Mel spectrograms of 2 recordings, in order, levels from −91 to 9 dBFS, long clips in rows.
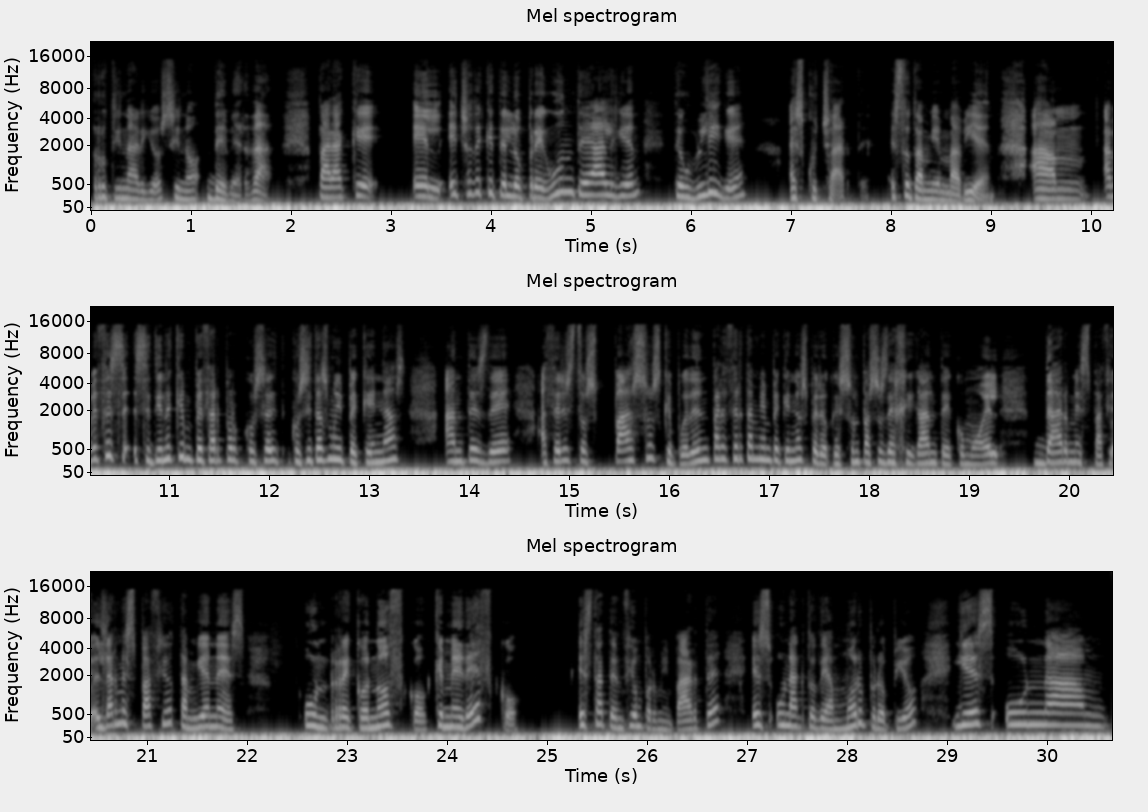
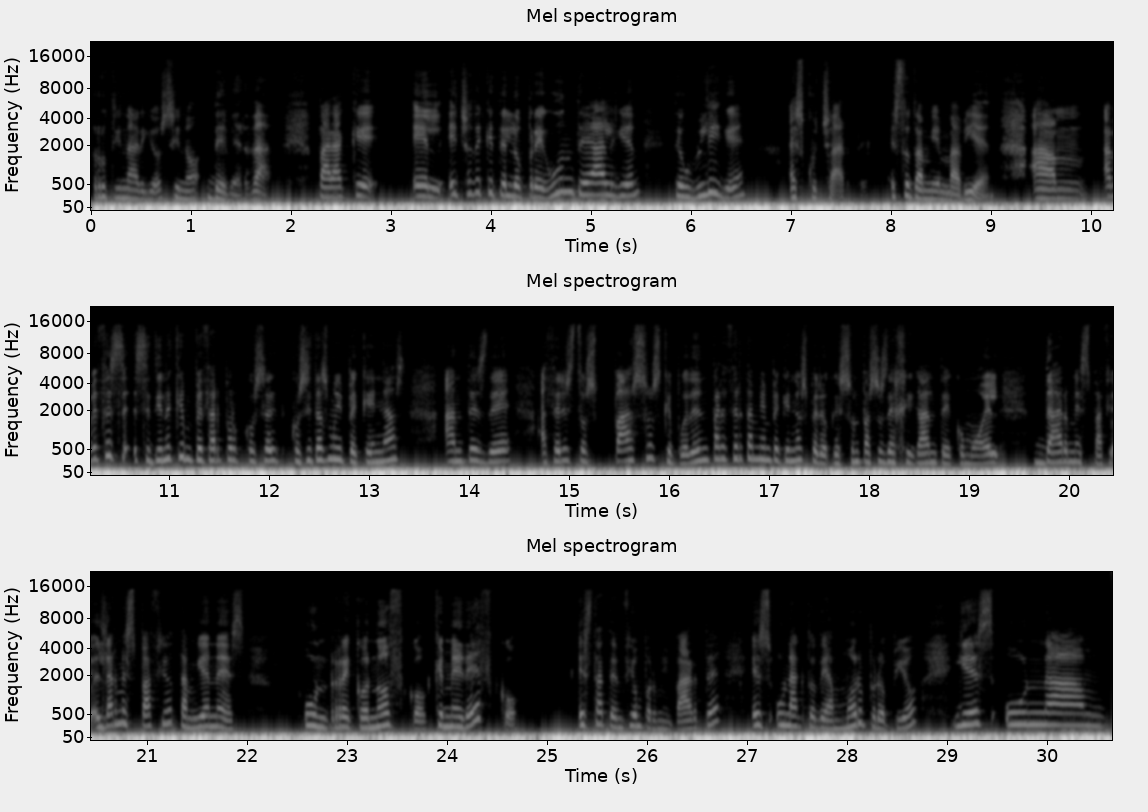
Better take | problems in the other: first | low rumble; loud; throughout; 7 dB below the speech; faint in the first

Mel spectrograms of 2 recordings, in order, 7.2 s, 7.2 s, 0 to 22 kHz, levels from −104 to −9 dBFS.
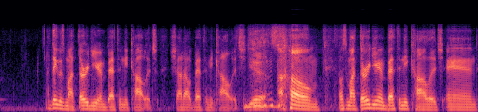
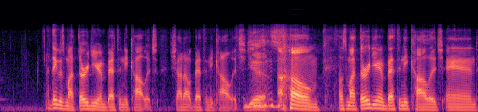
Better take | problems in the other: second | garbled, watery; badly; nothing above 7.5 kHz; slightly in the second

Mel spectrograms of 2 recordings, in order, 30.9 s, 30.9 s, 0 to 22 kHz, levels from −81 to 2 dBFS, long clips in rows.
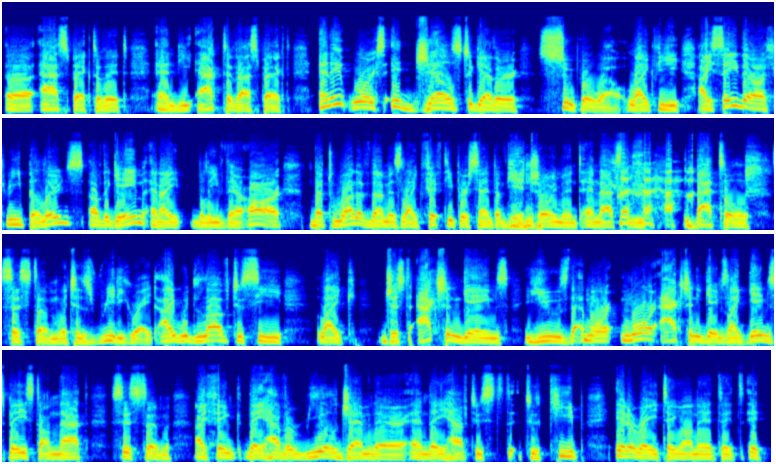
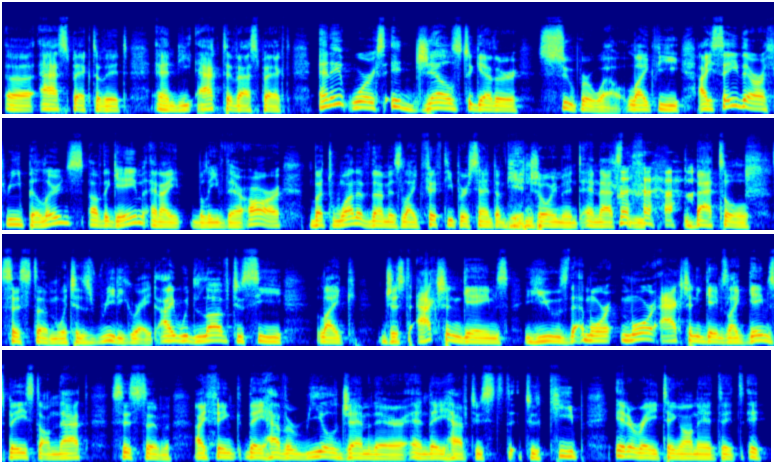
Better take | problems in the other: second | distortion; slight; 10% of the sound clipped

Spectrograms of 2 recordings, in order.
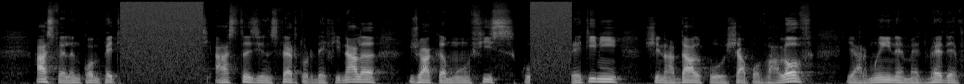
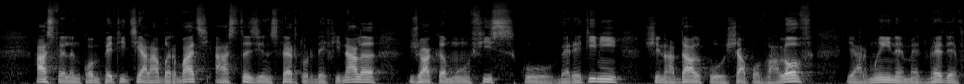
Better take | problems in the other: second | audio cutting out; filled with static; at 1 s for 1 s and at 5.5 s

